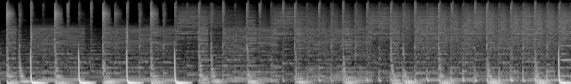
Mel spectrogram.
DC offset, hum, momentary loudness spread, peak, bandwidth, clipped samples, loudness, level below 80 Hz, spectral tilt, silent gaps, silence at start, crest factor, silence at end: 0.2%; none; 8 LU; 0 dBFS; over 20 kHz; under 0.1%; -17 LUFS; -18 dBFS; -5 dB/octave; none; 0 s; 14 dB; 0 s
